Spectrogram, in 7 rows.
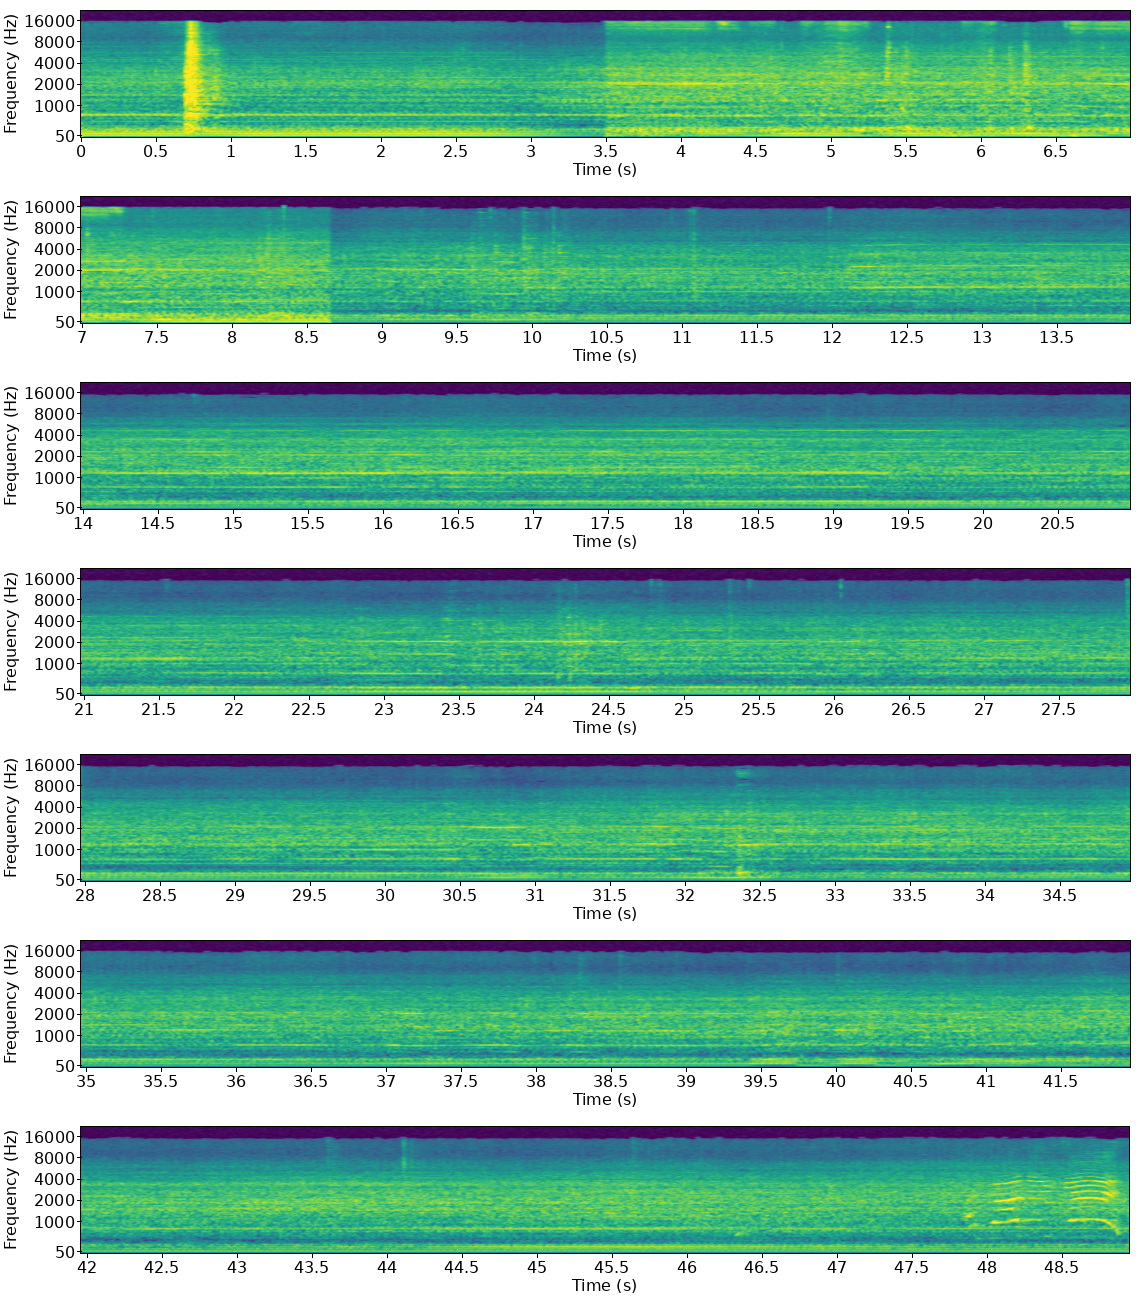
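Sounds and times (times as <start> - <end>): tractor diesel engine running: 0.0 - 9.6, 30.9 - 48.8.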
